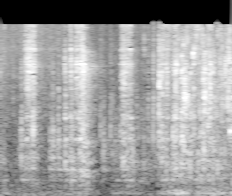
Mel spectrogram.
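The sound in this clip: Ratcheting mechanical clicks and grinding as a part is turned to unscrew it, soft bursts of rasping clicks with no talk.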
